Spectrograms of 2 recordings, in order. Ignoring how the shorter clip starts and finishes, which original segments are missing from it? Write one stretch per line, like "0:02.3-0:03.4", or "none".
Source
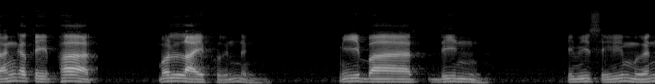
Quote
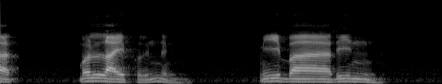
0:04.1-0:04.4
